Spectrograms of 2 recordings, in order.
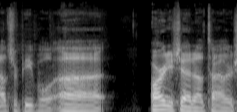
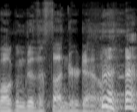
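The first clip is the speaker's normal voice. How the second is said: put-on flat deadpan delivery, faster. Host recalls walking in tonight, imitating Justin's deadpan greeting. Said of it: "Justin just looks at me deadpan".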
